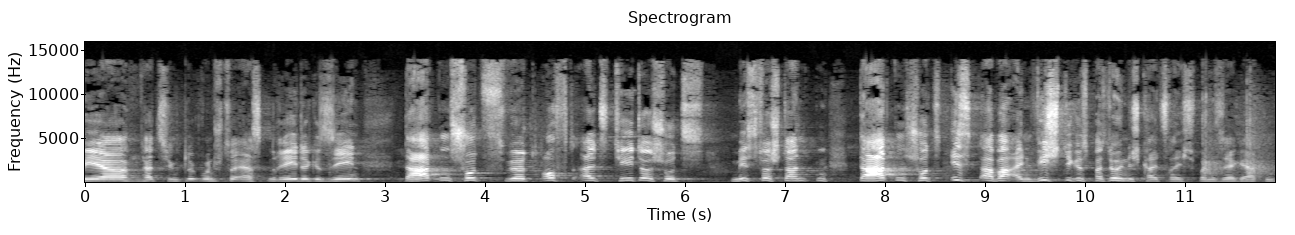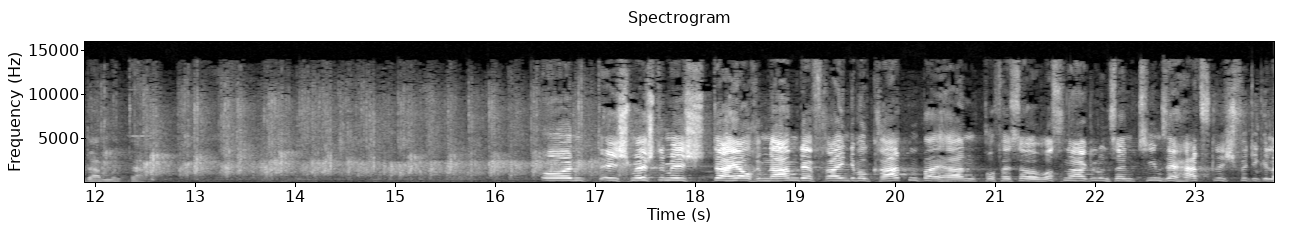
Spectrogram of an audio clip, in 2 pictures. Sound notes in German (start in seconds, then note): 11.1 Beifall Freie Demokraten und BÜNDNIS 90/DIE GRÜNEN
